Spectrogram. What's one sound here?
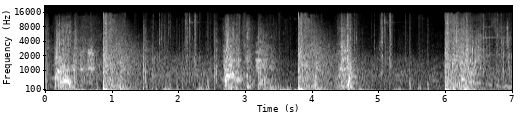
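Rifle shots boom loudly, one after another.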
